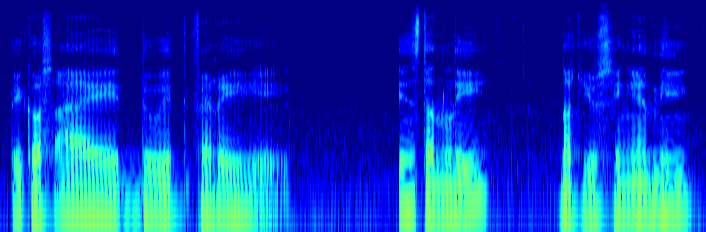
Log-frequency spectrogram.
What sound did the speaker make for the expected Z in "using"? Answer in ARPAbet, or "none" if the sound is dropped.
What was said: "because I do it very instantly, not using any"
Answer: S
